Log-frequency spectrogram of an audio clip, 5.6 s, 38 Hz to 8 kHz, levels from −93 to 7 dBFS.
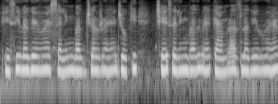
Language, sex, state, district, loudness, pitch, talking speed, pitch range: Hindi, female, Jharkhand, Ranchi, -15 LUFS, 220 Hz, 185 wpm, 215-225 Hz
